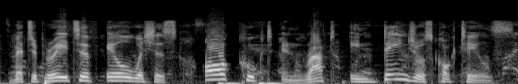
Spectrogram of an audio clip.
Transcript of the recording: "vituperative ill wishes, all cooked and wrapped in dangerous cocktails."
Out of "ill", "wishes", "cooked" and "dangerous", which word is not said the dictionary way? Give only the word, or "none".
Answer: none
